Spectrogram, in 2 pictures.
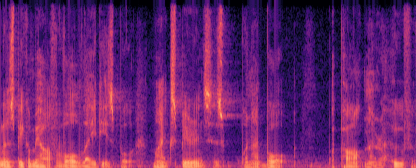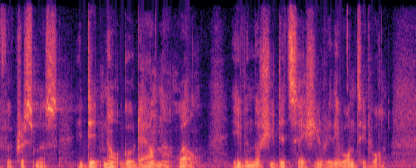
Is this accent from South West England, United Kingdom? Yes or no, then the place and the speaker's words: no; Scotland, United Kingdom; I am Scottish, yeah.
